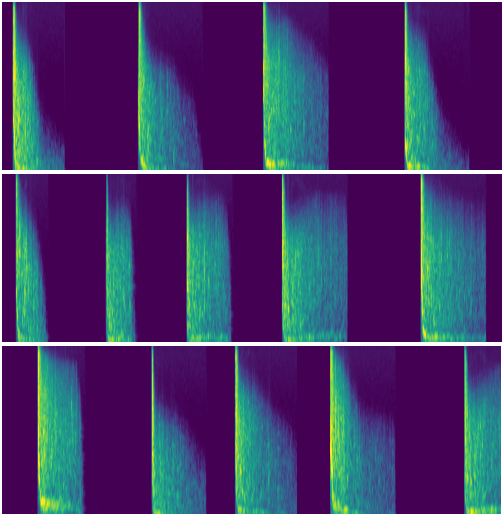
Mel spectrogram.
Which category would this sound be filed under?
Sound effects > Experimental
